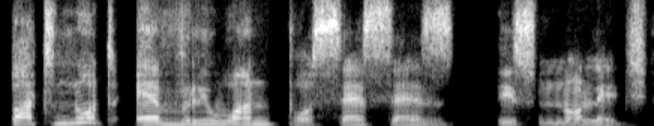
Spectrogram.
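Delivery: slow, lifted reading of the verse; scripture reading. Acted. Preacher reading a verse to the congregation, slow and lifted. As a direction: read the verse slowly and deliberately.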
